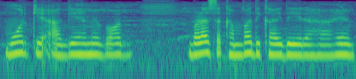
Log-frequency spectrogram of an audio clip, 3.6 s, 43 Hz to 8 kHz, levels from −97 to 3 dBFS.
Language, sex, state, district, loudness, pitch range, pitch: Hindi, female, Uttar Pradesh, Lucknow, -16 LUFS, 215-230 Hz, 220 Hz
